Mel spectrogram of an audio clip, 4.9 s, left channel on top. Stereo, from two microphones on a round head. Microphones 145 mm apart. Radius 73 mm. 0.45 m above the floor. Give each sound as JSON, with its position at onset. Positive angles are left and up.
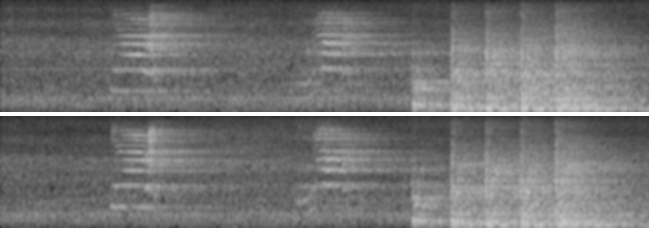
{"t": 0.8, "sound": "a cat meowing", "side_deg": -50, "distance_m": 1.6}
{"t": 3.1, "sound": "knocking", "side_deg": -35, "distance_m": 3.0}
